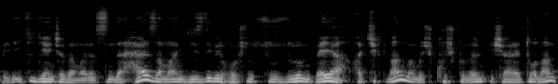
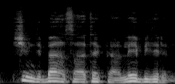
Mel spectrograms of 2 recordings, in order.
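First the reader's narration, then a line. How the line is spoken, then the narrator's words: Plain. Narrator (Turkish): dedi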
